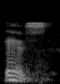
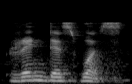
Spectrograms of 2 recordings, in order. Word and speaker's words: rendezvous: For example, the word rendezvous, which is spelled Rendezvous. Normally, if you were to just read the letters and pronounce, it will be rendezvous. But we pronounce it rendezvous because it has been borrowed from French.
